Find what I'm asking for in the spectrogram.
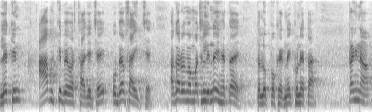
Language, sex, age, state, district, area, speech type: Maithili, male, 60+, Bihar, Saharsa, urban, spontaneous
